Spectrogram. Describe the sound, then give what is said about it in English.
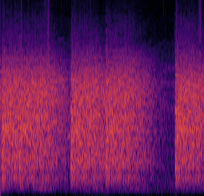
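Gunshots from a handgun fired during a standoff, heard as a few harsh, noisy blasts whose bursts run into one another. Each new burst starts abruptly and the loud tails barely fade before the next. “Well, six shots. That means the gun's empty.”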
